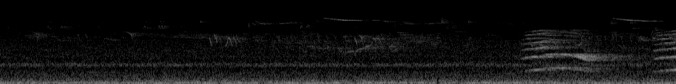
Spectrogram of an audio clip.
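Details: White peafowl, a leucistic colour form, calling outdoors: after a stretch of steady low rumbling background noise, one loud, harsh, strongly harmonic wail rises and falls near the end, with faint thin bird chirps higher up.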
